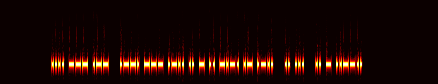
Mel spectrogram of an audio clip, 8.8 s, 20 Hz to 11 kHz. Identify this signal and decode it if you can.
Morse code, heard as a keyed tone, about 36 wpm, 700 Hz. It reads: HOW POLITICAL IS IT?
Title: Sentences from Top 1000 Words - Review Part 5 - 35wpm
